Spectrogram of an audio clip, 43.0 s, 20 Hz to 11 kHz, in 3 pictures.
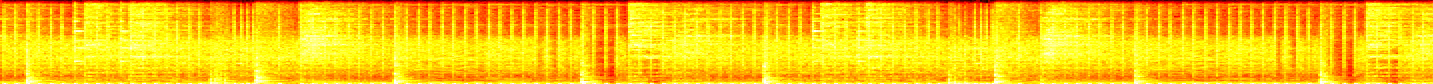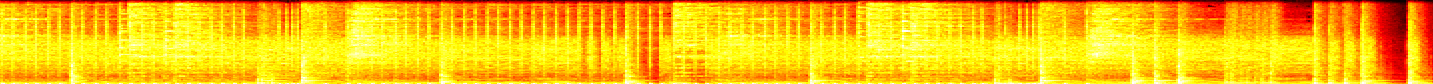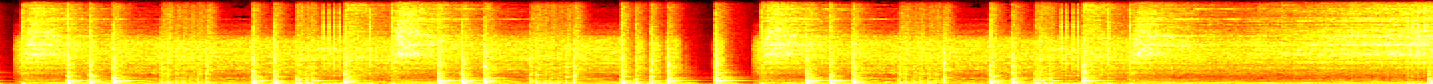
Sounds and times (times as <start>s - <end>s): Music: 0.0s - 42.9s.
